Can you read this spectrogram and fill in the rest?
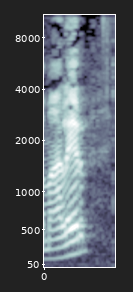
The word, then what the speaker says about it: Mahler: de Mahler que, si ho he pronunciat bé, sí, em, sí llavors vale.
